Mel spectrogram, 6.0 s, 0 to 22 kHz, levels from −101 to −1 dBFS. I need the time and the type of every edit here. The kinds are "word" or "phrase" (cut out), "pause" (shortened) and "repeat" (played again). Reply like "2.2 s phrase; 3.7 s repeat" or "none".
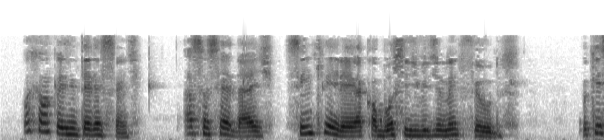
2.8 s pause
